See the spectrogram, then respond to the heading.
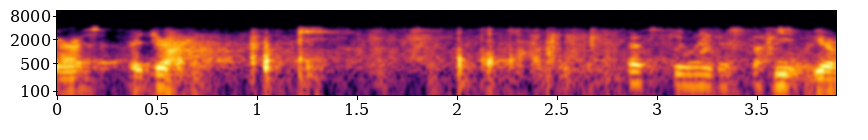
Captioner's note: gavel bangs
